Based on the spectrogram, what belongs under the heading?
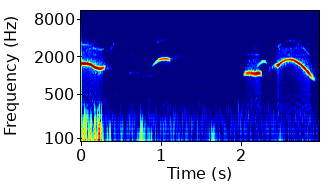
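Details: Shalik, the common myna, a talking bird, whistling four pure notes, some rising and some arched then dropping, in a quiet setting with soft low knocks at the start.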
